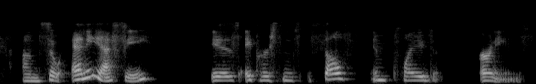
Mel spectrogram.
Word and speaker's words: NESE: Okay, so net earnings from self-employment, which we pronounce it by its acronym, NESE. So NESE is a person's self-employed earnings.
